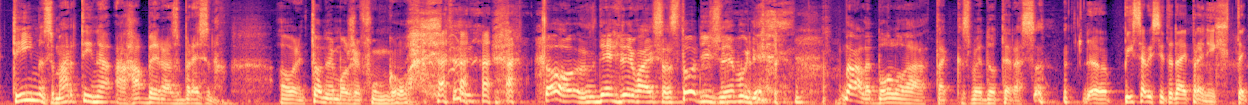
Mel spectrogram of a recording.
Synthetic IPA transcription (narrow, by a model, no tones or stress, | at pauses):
t̪iːmzmaɾt̪inaʔaɦabɛɾazbɾɛzna | ɦɔʋɛɾɛmt̪ɔɲɛmʊɔʒɛfuŋɡɔʋac | t̪ɔɲɛɦɲɛʋajsast̪ɔɲid͡ʒɲɛbuɟɛ | nɔalɛbɔlɔat̪akzmɛd̪ɔt̪ɛɾas | piːsalisit̪ɛd̪aːjpɾɛɲḭxt̪ɛ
